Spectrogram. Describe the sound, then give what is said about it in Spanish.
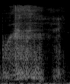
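A voice makes a short, harsh ripping rasp, imitating guts being torn out in a gore film: one quick, noisy tearing burst lasting under a second, fairly loud. “Y suena así como le sacan las tripas.”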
